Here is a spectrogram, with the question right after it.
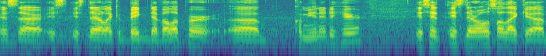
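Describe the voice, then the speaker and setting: A man with a Finnish accent talks at a fairly quick pace in a fairly high voice with ordinary pitch variation. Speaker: company vlog host. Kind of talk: interview.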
